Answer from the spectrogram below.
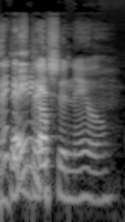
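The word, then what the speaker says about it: Deschanel: Who is Dechanel.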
